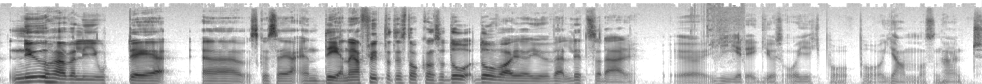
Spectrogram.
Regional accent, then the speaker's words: Åland, Finland; Jag kommer från Åland, ja. Precis.

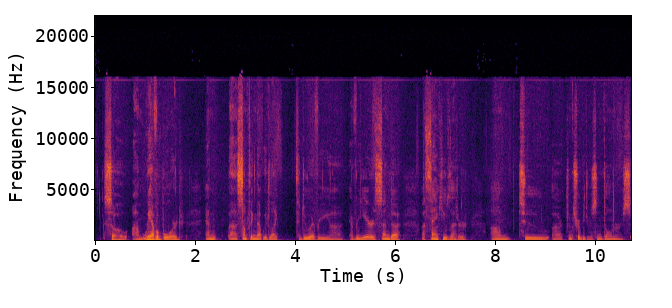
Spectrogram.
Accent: Beverly, Massachusetts, United States; moved away as an adult; now in Gloucester, United States; I grew up in Beverly

